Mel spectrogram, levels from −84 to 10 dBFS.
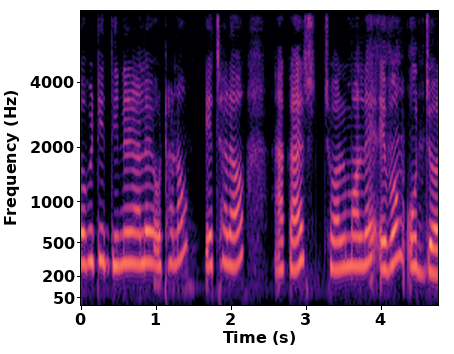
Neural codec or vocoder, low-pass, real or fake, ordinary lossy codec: codec, 16 kHz, 4 kbps, X-Codec, WavLM features, trained on Multilingual LibriSpeech; none; fake; none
